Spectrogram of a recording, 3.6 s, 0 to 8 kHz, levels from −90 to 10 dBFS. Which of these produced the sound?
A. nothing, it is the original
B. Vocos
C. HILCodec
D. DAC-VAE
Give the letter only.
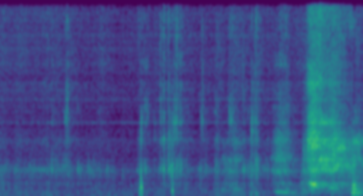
C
